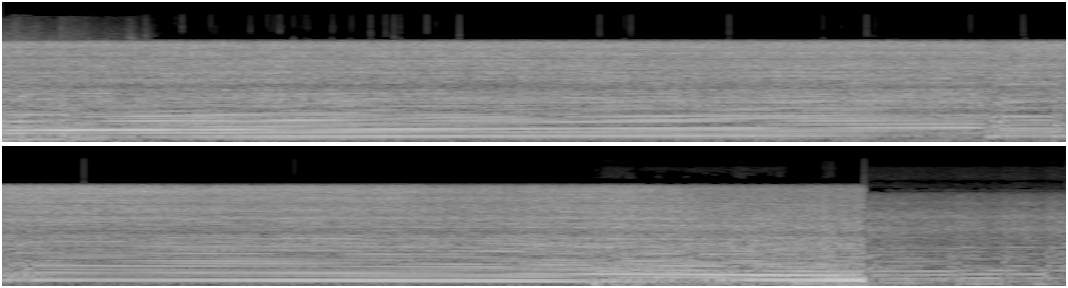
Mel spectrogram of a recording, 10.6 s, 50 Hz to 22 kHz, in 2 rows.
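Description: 1996 Pontiac Firebird Formula WS6's 5.7-litre LT1 V8 at full throttle on a chassis dynamometer, its pitch climbing steadily. About halfway the pitch drops, then it climbs again. It cuts off suddenly near the end.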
